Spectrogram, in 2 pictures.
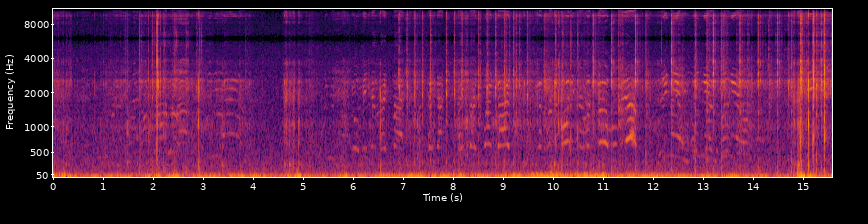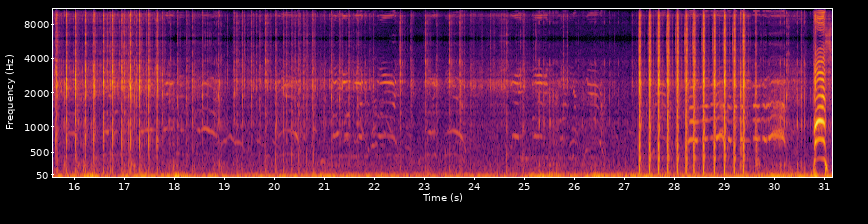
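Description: Electronic paintball marker, a Planet Eclipse Etek2, firing rapid strings of shots several times a second: one burst in the middle and a louder, longer one near the end. Distant shouting between.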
